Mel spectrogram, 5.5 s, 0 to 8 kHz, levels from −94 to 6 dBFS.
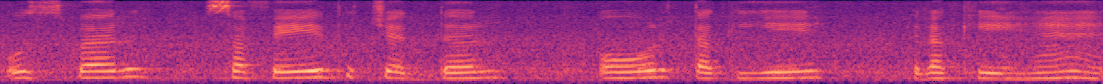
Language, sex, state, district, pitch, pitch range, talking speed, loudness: Hindi, female, Haryana, Jhajjar, 220 Hz, 210-235 Hz, 75 wpm, -16 LUFS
